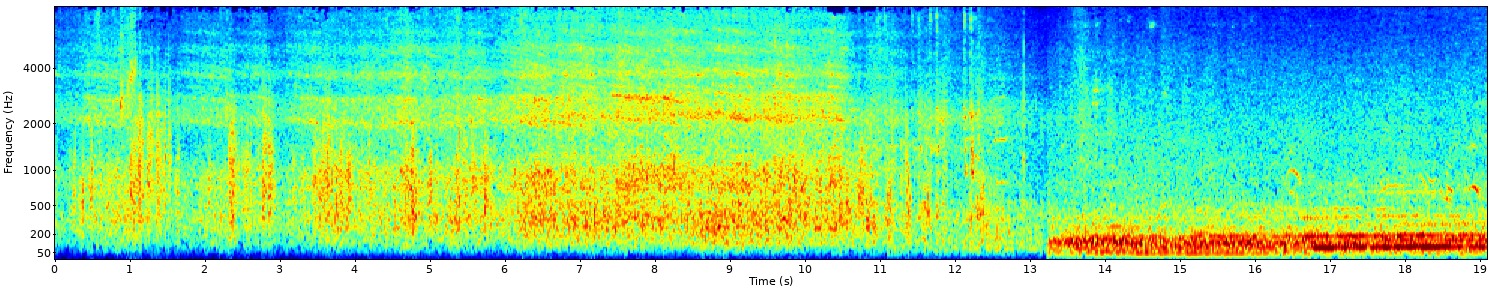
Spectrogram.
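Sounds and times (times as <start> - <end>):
train wheels clattering over rails: 0.0 - 12.6.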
